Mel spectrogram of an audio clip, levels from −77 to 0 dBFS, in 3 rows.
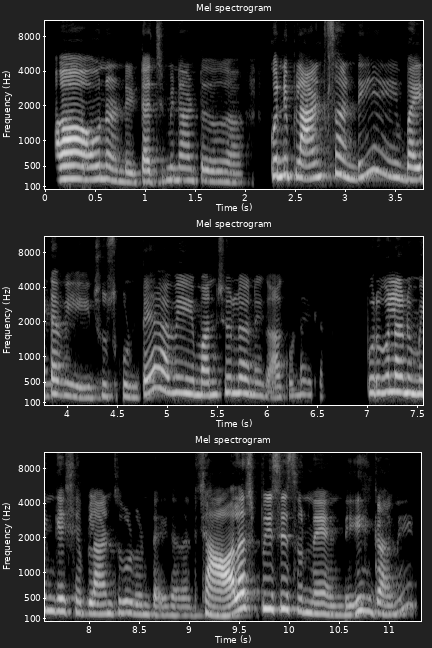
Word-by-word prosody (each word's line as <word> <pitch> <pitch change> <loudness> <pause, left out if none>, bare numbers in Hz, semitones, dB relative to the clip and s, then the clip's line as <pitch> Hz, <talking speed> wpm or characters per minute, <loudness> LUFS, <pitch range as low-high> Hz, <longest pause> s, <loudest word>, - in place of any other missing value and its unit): ఆ! - - +8 0.2
అవునండి. 240 -5 -1
Touch 205 0 -1
me 235 - -5
నాటు, 225 -1 -5 0.7
కొన్ని 315 0 +3
ప్లాంట్స్ 285 +5 +3
అండి 275 +2 -3 0.4
బయట 235 0 0
అవి 245 -2 -6 0.3
చూసుకుంటే, 225 +2 -6 0.2
అవి 300 -1 -1 0.2
మనుషులనే 265 +1 -2
గాకుండా 245 +5 -9
ఇట్లా 230 -3 -21 0.4
పురుగులను 295 0 +2
మింగేసే 245 -3 -1
ప్లాంట్స్ 195 +1 -1
కూడా 215 -3 -4
ఉంటాయి 180 -2 -7
గదండీ! 165 -1 -10
చాలా 165 - +8
స్పెసీస్ 295 -1 +2
ఉన్నాయండి. 185 -4 -2 0.3
కానీ 195 +7 -5
240 Hz, 135 wpm, -22 LUFS, 205-285 Hz, 0.7 s, ఆ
